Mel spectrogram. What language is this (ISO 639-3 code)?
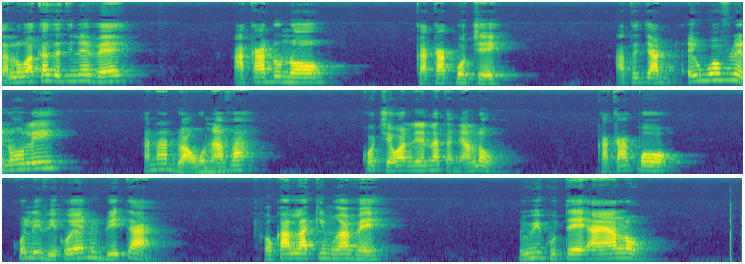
kpo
